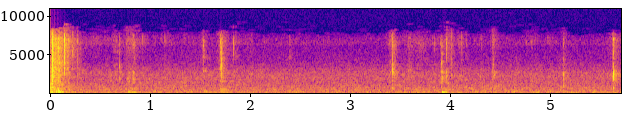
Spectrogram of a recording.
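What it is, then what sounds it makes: Black soap bar shaved with a knife. A small solid piece of black soap held in the fingers is shaved with a metal knife blade. It makes faint, bright, crisp scraping ticks spread over a quiet hiss, with a louder cut at the start and several sharp short clicks after.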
